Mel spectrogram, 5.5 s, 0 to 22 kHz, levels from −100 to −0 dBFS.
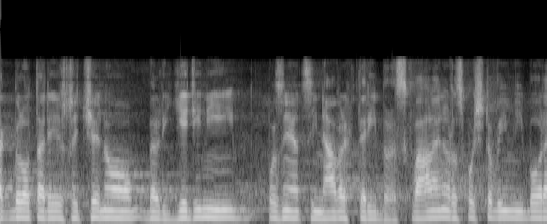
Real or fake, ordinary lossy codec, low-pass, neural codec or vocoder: real; AAC, 96 kbps; 7.2 kHz; none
